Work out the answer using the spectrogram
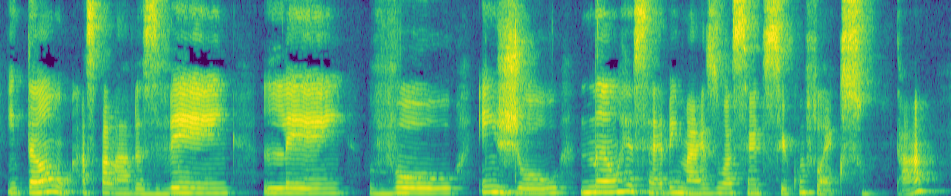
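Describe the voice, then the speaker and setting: A woman teacher explaining grammar rules step by step, often pausing to check that her students follow. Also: medium pitch, a little mellow. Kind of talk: grammar lesson.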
